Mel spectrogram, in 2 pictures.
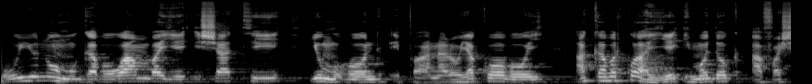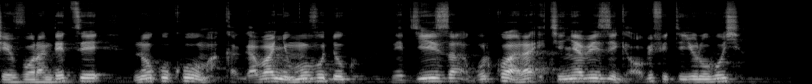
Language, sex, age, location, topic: Kinyarwanda, male, 25-35, Nyagatare, finance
